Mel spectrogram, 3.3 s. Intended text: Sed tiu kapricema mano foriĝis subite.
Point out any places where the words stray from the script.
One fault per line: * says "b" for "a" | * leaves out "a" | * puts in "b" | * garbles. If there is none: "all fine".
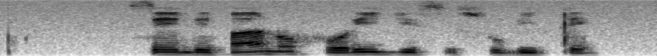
* leaves out "tiu kapricema"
